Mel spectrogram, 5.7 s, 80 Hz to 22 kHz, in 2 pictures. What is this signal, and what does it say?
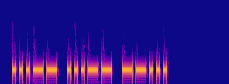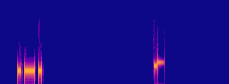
Morse code, heard as a keyed tone, about 28 wpm, 700 Hz. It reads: 337 R
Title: Worked All Europe DX Contest - QTC Exchange - 28wpm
